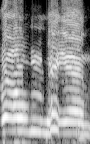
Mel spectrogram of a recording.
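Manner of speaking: very high exclamation with laughter breaking through. Reacting to news of a race disqualification, laughing while talking. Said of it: "don't mean to laugh".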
